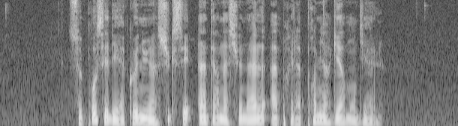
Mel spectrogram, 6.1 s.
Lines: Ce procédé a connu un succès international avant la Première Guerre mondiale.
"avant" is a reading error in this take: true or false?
true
